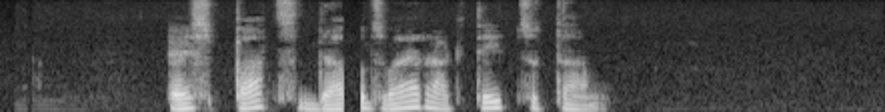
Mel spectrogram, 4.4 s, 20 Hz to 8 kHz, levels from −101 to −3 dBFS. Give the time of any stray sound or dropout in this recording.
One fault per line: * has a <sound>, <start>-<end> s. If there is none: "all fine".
* has a dropout, 1.7-1.8 s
